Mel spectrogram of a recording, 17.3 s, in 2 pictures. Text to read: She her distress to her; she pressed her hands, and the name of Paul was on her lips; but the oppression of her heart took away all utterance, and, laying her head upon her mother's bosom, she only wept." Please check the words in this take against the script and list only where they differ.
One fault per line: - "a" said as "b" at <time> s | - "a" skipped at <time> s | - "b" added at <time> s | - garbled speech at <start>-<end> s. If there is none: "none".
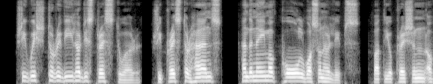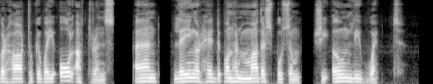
- "wished to reveal" added at 0.5 s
